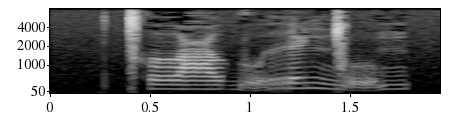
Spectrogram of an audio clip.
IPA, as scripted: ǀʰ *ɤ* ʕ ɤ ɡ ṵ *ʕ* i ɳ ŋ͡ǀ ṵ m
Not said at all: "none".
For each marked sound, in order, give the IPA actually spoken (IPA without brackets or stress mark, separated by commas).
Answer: ɤ, r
